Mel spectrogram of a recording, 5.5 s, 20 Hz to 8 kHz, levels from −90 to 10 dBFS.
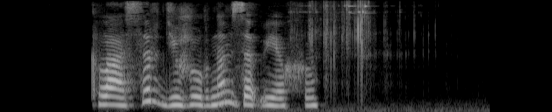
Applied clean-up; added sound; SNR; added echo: none; Keys jangling; 13 dB; none.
